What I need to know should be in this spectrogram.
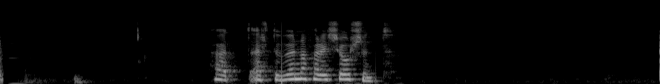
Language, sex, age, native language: Icelandic, female, 60-69, Icelandic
